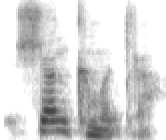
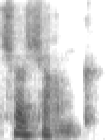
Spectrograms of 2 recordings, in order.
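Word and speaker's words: Shankh Mudra: Shank mudra. Not shashank.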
